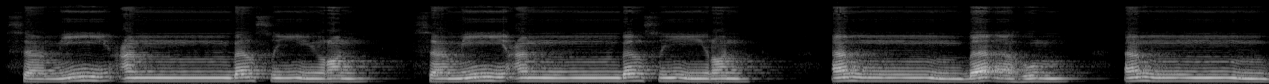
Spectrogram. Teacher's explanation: Iqlab adalah nun sukun atau tanwin bertemu dengan huruf ba. Cara membacanya, mengganti nun sukun dengan mim sukun dan disertai gunnah 2-3 harokat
